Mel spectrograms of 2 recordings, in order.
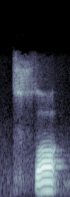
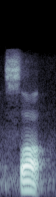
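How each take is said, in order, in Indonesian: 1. Bibir dibulatkan pada bunyi ini. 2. Bibir tetap tidak dibulatkan, seperti pada sa. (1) "ketika menjadi bibir salah" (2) "Harusnya so, seperti ngucapin sa"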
